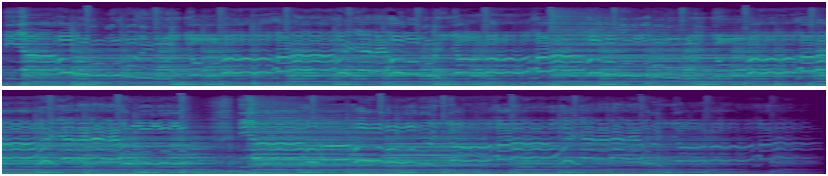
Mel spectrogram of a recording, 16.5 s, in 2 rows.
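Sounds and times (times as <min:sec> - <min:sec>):
Muotathaler Zwiegesang two-part singing: 0:00.1 - 0:16.4.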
